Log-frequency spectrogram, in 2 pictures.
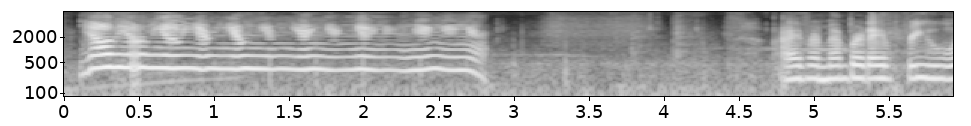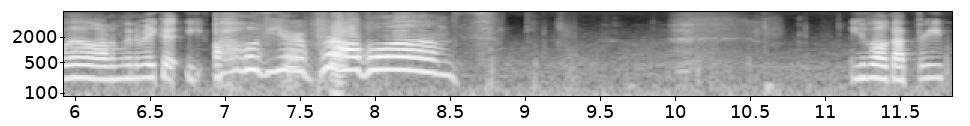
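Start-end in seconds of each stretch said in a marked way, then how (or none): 0.1-2.9 high meowing, fading out; nervous cat voice. Pretend. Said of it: "I'm a cat". 6.7-8.8 high, loud playful threat; mock villain cat.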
